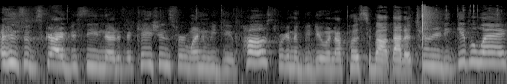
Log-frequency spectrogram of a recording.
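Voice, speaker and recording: Delivered at a very fast pace with hardly any pauses, the speech carries lively intonation. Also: woman, high pitch for a woman. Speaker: company social media co-host. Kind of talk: casual live-stream chat.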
